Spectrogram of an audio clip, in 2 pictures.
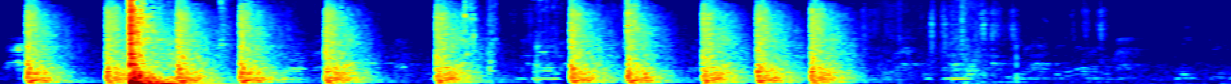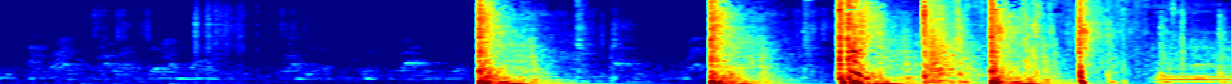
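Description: A rifle fires loud sharp shots that echo away.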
